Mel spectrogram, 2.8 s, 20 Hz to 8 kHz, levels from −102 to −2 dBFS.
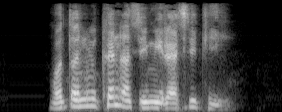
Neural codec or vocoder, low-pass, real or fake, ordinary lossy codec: codec, 24 kHz, 1.5 kbps, HILCodec; 7.2 kHz; fake; MP3, 48 kbps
